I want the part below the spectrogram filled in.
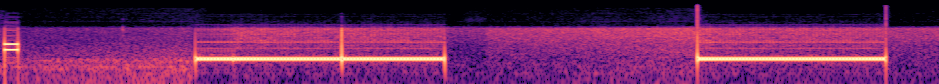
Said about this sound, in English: call her right now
